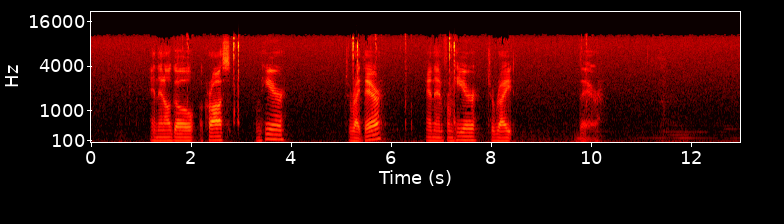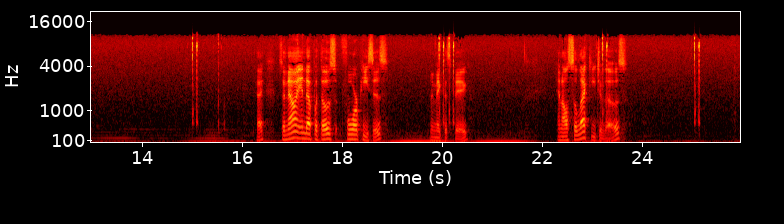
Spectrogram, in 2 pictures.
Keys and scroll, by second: 0.5 Return.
